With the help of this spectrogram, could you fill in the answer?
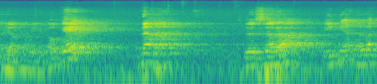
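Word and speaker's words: Yahweh: Yunani itu memberi kesaksian bahwa nama itu dipronunnya diucapkannya yahwe diucapkannya yahwe dengan huruf latin tertulis di berarti dibacanya yahwe oke nah saudara-saudara Ini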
